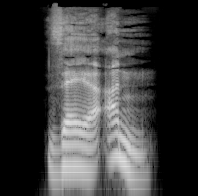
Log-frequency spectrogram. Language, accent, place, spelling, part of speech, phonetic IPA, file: German, Germany, Berlin, sähe an, verb, [ˌzɛːə ˈan], De-sähe an.ogg
- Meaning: first/third-person singular subjunctive II of ansehen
